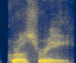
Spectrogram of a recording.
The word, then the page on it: grocery: American English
